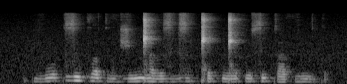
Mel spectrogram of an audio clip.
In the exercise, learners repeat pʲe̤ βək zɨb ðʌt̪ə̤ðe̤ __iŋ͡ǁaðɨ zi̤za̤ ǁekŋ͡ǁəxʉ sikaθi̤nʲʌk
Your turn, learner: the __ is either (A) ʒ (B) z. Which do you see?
A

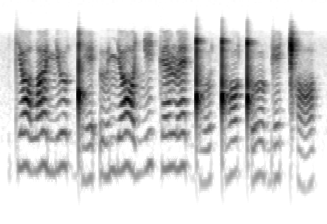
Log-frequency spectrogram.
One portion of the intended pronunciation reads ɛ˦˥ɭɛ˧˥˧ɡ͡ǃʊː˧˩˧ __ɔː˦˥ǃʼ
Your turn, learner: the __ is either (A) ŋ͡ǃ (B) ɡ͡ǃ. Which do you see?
B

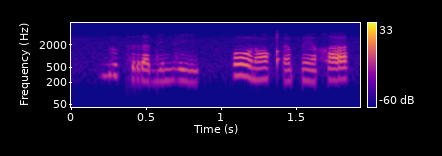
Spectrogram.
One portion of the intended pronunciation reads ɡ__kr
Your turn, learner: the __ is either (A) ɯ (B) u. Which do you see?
A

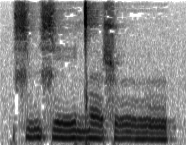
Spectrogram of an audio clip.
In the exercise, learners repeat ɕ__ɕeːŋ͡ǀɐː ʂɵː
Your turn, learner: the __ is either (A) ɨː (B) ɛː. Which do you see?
A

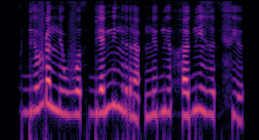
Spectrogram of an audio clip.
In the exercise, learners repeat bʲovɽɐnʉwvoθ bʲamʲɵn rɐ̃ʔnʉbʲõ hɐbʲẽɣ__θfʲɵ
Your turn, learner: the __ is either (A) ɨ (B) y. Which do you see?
A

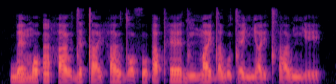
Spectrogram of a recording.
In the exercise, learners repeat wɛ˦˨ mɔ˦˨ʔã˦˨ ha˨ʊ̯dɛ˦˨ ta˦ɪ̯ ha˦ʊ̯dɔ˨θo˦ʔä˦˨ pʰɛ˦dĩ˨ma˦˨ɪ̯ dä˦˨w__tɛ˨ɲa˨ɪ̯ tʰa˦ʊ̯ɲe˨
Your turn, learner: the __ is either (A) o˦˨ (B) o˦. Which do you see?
A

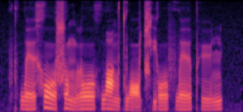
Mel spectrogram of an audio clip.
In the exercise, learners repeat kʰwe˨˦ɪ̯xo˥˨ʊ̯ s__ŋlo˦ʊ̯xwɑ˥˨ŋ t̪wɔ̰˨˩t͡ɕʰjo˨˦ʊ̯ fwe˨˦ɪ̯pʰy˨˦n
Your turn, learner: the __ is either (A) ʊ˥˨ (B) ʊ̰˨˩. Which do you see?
A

